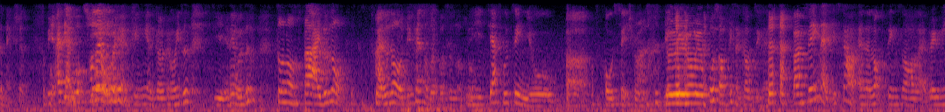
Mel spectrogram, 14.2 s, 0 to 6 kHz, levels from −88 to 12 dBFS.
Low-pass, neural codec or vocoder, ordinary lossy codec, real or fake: 5.4 kHz; vocoder, 44.1 kHz, 128 mel bands, Pupu-Vocoder; none; fake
